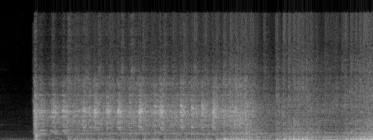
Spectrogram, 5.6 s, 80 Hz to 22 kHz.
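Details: BMW R65 airhead, hard starting needing choke and lots of throttle: catches abruptly then lumpy, uneven idle; owner suspects running very lean, left side popping with light visible from intake.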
